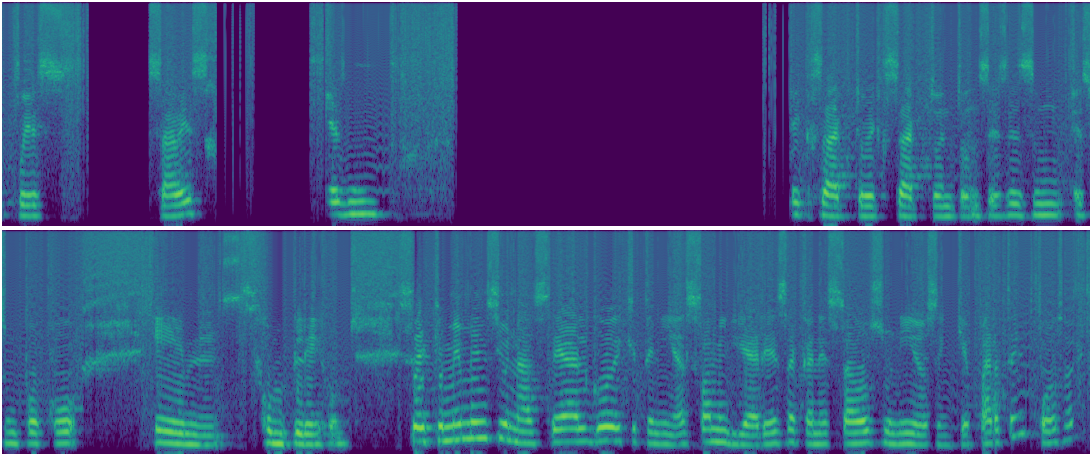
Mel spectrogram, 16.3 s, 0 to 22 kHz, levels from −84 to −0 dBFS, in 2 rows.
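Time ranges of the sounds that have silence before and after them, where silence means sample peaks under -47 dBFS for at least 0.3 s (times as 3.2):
1.11–1.89
2.31–3.41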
